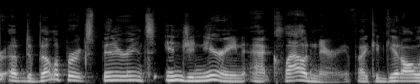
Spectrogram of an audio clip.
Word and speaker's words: Cloudinary: is the director of developer experience engineering at Cloud Nary if I could get all of that out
